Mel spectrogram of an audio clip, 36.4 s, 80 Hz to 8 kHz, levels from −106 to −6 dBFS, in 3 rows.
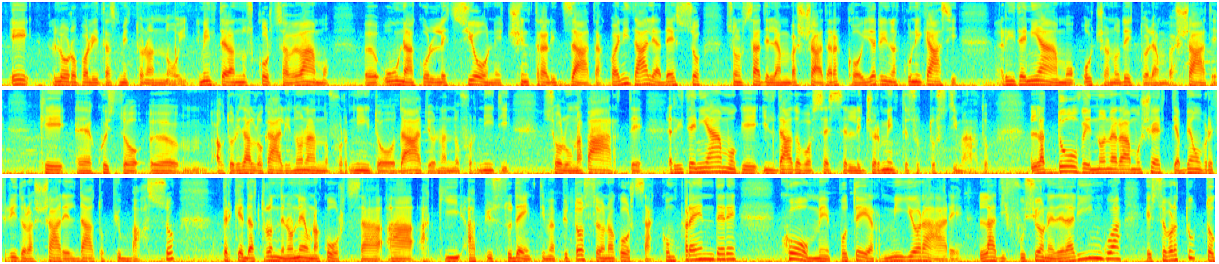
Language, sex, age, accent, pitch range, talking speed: Italian, male, 30-49, native, 100-125 Hz, 165 wpm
